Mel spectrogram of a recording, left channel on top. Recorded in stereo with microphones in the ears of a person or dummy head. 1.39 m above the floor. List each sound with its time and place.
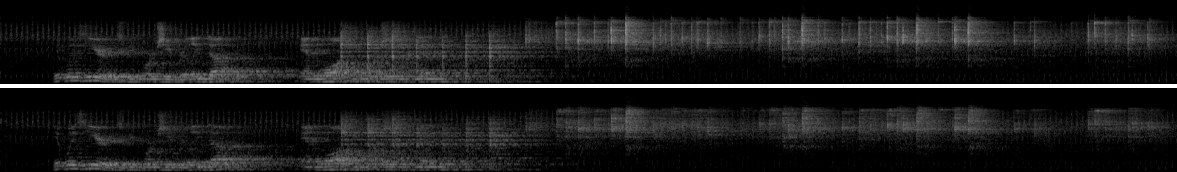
0.5 s a man speaking: 25° right (ahead or behind), 0.7 m; by 4.4 s 70° left (ahead or behind), 2.5 m
3.4 s ticking: 25° left (ahead or behind), 0.5 m
5.2 s typing on a keyboard: 60° left (ahead or behind), 1.1 m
